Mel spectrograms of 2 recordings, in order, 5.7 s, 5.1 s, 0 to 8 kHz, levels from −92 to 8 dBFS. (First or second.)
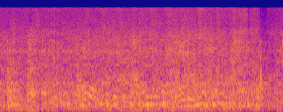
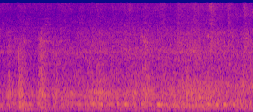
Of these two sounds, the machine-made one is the first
